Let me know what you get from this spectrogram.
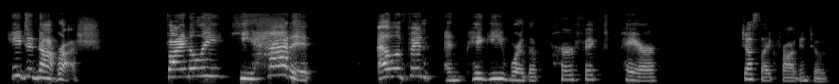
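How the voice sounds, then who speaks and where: A woman's voice: high-pitched, animated, measured pace, bright, forceful tone. A woman teacher reading aloud and explaining things to young pupils, encouraging them and often checking in with questions. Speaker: primary school teacher.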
